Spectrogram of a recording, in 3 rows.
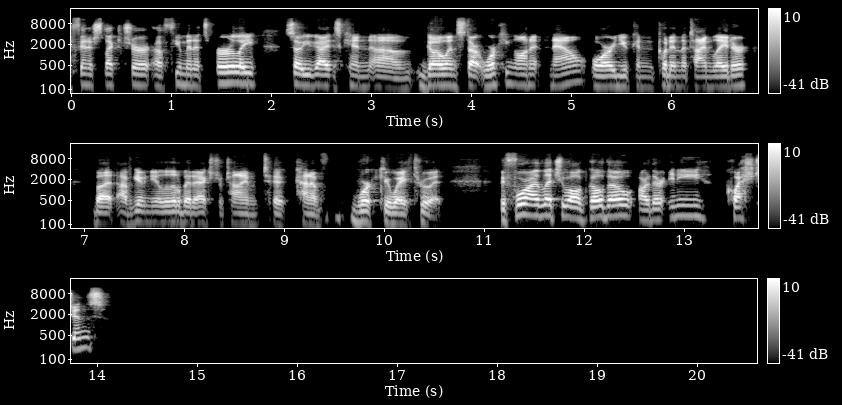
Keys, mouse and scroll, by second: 8.6 F15.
